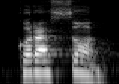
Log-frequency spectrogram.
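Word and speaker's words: corazón: So just remember that, yes, the Spanish Z sounds like an American S. Zapato, corazon.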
